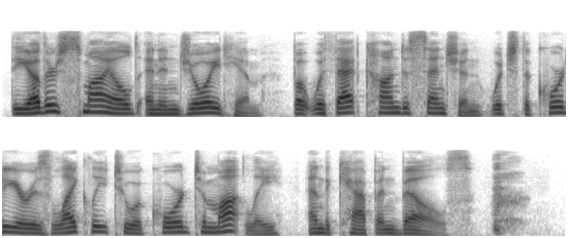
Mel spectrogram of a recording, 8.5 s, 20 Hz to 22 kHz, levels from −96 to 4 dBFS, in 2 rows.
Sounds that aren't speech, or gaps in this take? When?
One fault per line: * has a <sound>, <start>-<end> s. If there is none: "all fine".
* has a sneeze, 7.9-8.2 s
